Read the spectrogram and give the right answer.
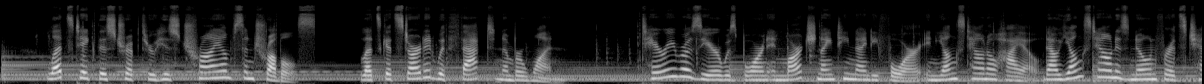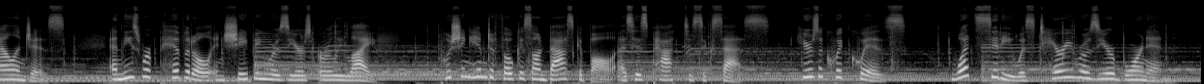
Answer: Correct answer, Youngstown.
